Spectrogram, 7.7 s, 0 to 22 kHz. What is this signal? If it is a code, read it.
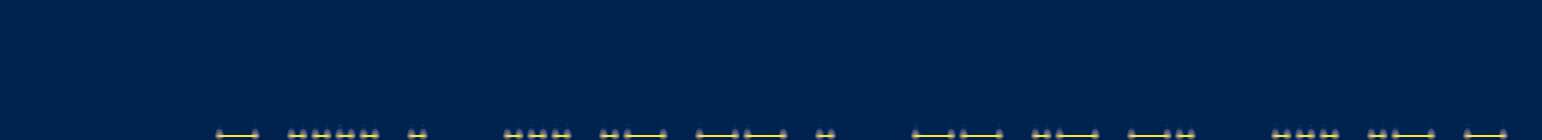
Morse code, heard as a keyed tone, about 20 wpm, 700 Hz. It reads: THE SAME MAN SAT
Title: A Sound Of Thunder 20wpm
